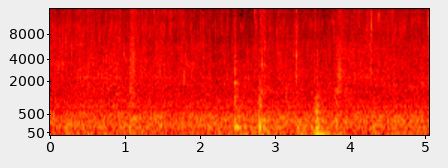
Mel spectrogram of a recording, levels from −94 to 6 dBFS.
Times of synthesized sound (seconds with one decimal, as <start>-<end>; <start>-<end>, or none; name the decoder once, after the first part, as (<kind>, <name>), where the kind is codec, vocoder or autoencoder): none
